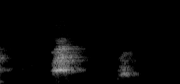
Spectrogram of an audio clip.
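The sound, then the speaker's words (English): A female dog barking at someone outside the house: two clear barks, a longer one and then a shorter one after a short pause, with quiet in between. “That's my dog going crazy in the background. Somebody must be outside of the house, and she is not happy about it.”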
